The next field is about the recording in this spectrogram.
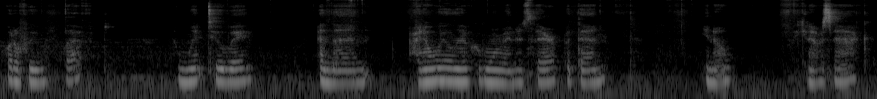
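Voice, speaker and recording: A woman playing a comforting young summer camp counselor in an ASMR roleplay, talking softly and near a whisper in a casual, rambling way. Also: medium pitch, flat delivery, normal speed, pauses often, a little hiss or hum, voice pushed down, lightly acted. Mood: reassuring, hushed. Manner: hushed, rambling, casual, reassuring.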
